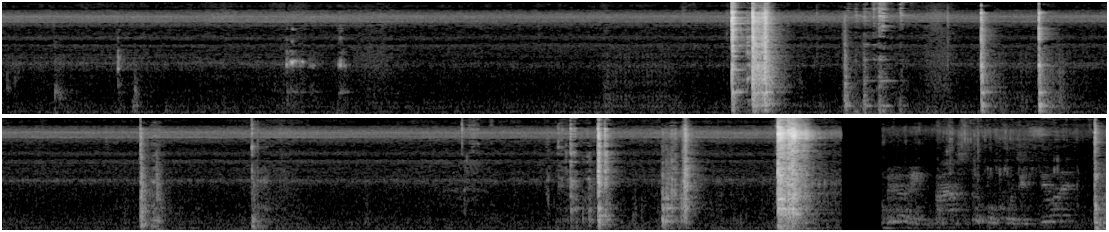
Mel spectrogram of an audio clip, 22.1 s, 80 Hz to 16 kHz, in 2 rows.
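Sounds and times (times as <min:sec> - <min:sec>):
dish and utensil clinking: 0:08.4 - 0:09.1, 0:18.8 - 0:19.3.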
